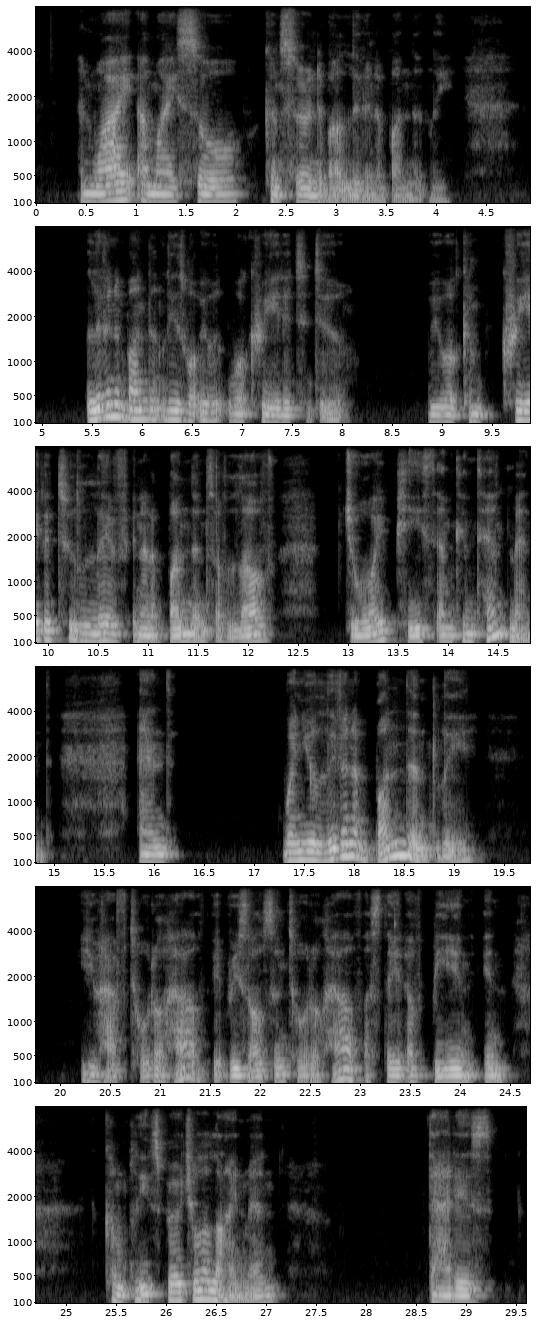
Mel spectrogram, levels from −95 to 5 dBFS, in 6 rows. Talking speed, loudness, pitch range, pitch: 115 wpm, -28 LUFS, 100-125 Hz, 105 Hz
